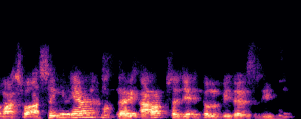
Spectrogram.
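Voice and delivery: normal talking voice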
